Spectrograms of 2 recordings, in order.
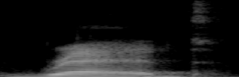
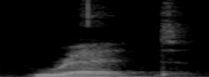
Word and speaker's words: read: Um, instead of the word read, you have the word red. It is pronounced differently like the color red but it is read red.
